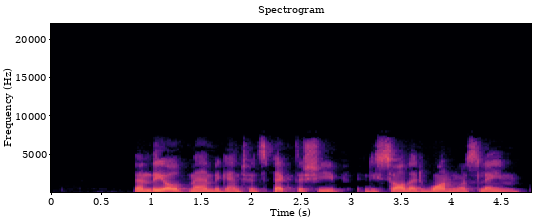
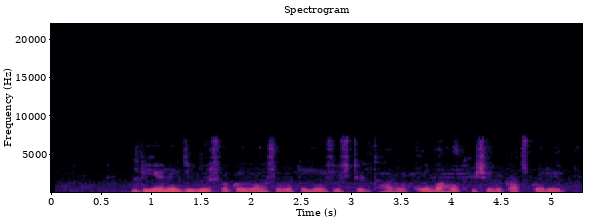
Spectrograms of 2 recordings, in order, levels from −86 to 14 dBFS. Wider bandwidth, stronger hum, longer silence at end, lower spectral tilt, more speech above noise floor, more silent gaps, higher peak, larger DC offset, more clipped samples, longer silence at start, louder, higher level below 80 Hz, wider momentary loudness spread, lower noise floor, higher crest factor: about the same, 7.4 kHz vs 7.6 kHz; neither; about the same, 0.1 s vs 0.2 s; second, -6 dB/octave vs -8 dB/octave; first, 55 dB vs 31 dB; neither; first, -4 dBFS vs -18 dBFS; neither; neither; about the same, 0.85 s vs 0.8 s; first, -21 LUFS vs -34 LUFS; about the same, -60 dBFS vs -58 dBFS; about the same, 9 LU vs 10 LU; first, -76 dBFS vs -64 dBFS; about the same, 18 dB vs 16 dB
